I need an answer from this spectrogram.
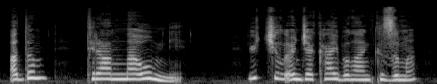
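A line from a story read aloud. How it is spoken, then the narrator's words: Embarrassed stammering. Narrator (Turkish): Oldukça sıkılgan bir halde, kekeleyerek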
